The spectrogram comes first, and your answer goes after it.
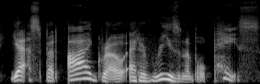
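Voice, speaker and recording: Putting on a growling character voice, a woman speaks at a moderate pace and medium pitch with very wide pitch swings. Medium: read story. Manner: peevish.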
